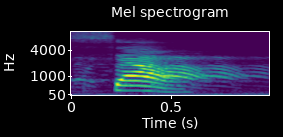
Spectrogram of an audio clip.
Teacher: یہ سواد نہیں ہے سین ہے تو پتلا پڑھنا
